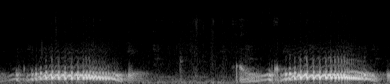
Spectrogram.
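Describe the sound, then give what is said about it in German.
Two long, throaty pigeon coos, each a low rolling warble lasting over a second, separated by a short pause. Fairly loud, with no talking. “Kuh ist nicht Taube, insofern geht das Spiel jetzt wieder rüber zu den Kindern.”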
